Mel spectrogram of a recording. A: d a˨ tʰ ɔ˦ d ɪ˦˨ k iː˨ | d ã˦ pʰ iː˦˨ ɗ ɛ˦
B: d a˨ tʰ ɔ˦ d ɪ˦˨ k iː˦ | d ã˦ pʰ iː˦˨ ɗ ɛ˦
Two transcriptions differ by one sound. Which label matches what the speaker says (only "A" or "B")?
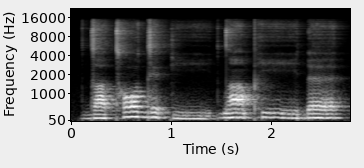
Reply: A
